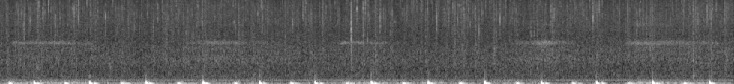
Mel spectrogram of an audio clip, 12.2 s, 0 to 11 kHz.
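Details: ASMR sleep-aid roleplay of cuddling next to a girlfriend on a rainy night, a looped track with soft breathing: regular soft low thumps at about 64 a minute under light rain and a faint hum; a steady heartbeat.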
